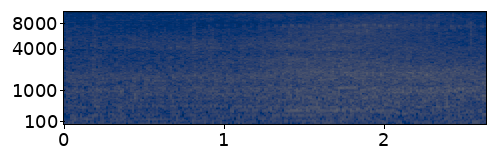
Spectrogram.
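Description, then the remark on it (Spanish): A heavy armored truck carrying money rumbles past, its low engine drone steady and continuous with broad road noise, and no one speaking. “¿qué pasan estos camionzotes que cargan dinero? Sus camiones blindados, cargados de varo.”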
